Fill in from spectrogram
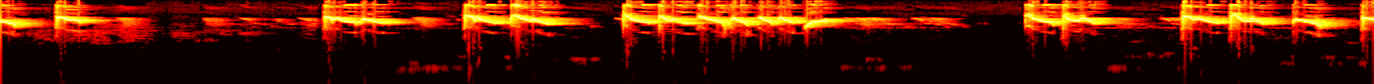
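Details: White-eye (pleci), a bird kept for song, its lively song used to lure a caged bird into singing: high, sweet chirpy phrases of rapid falling and rising notes, in bursts of one to two seconds separated by short silences, with no other sounds.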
